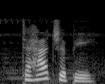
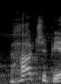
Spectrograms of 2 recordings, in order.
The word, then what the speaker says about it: Tehachapi: I said that so there you have it Tahachapi Trails let's actually see if I'm saying that correctly let's let's get Google to check my work here Tahachapi pronunciation okay let's see Tahachapi Tahachapi that's pretty close to hatcha to hatcha that's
